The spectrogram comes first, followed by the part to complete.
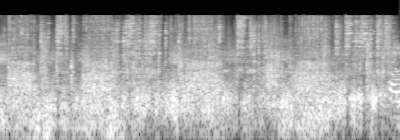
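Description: A sailboat's engine running steadily under heavy wind noise on the microphone.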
